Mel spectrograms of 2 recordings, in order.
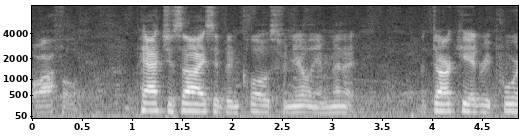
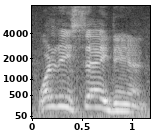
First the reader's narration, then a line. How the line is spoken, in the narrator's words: Somebody shouted in back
